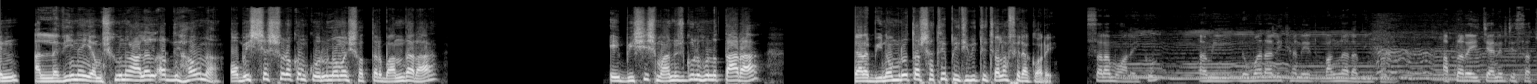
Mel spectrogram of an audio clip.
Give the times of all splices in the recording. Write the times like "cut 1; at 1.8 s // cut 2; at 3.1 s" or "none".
cut 1; at 10.8 s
